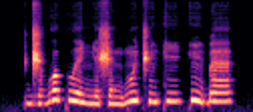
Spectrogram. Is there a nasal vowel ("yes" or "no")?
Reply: yes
